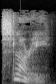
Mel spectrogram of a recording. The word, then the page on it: slurry: British English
